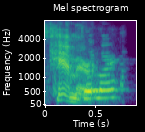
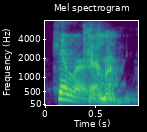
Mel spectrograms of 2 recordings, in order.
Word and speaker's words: Khmer: Am I pronouncing it right? It's Khmer. Khmer.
